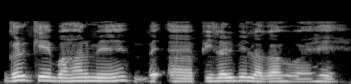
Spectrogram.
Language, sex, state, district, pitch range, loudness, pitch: Hindi, male, Arunachal Pradesh, Lower Dibang Valley, 140-165 Hz, -15 LUFS, 155 Hz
